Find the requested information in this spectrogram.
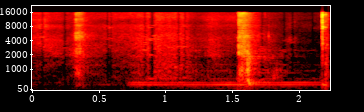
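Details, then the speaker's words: Small female dog with a mild cold sneezing indoors: brief, sharp bursty snorts over a steady low hum. "bien voilà j'ai mon petit chien qui éternue elle a eu un elle a attrapé un petit rhume donc si vous entendez éternuer c'est ma petite chienne qui est en train d'éternuer"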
